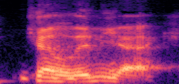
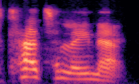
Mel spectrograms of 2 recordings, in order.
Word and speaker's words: Catalinac: Kaliniak. Oh, no. Damn it. Almost. It's Catalinac. Catalinac. As it's spelled, it's exactly how it's spelled.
